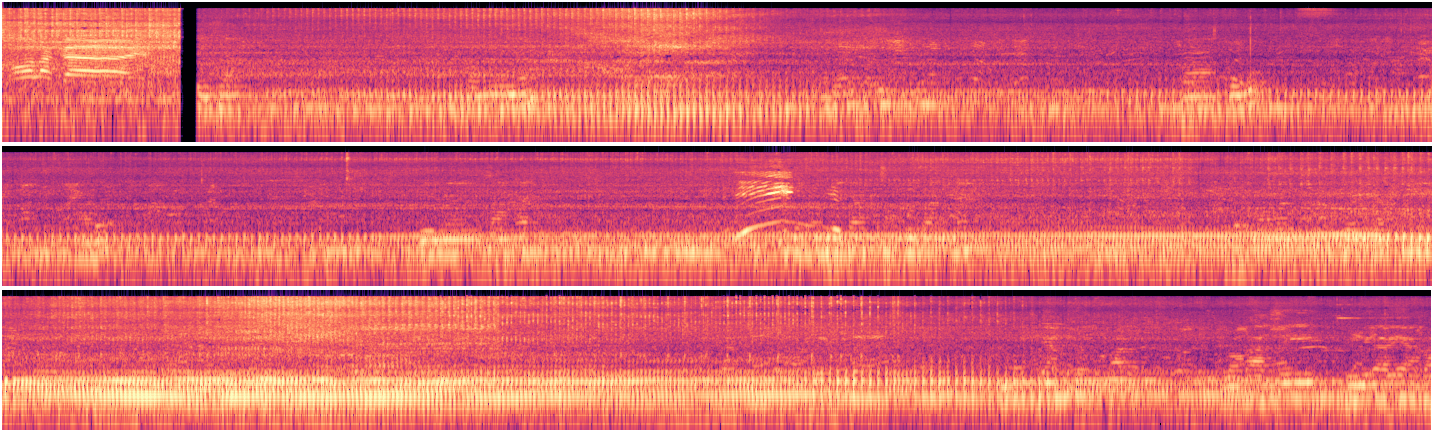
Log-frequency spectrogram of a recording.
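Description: Vintage Vespa scooter's two-stroke engine running steadily under way. About two-thirds of the way through, the engine note drops and gets louder.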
